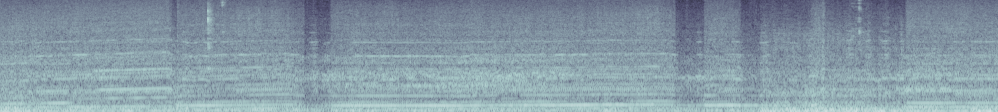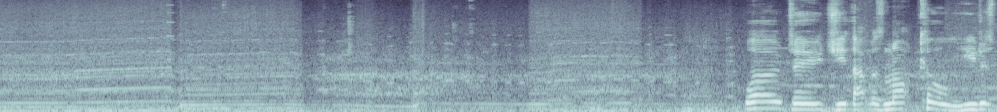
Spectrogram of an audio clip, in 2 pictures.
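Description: A racing car engine revs high and shifts up through the gears.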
